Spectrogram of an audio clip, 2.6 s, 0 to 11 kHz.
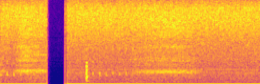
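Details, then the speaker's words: Microsoft LifeCam Cinema HD setup, standard USB microphone sampling lowered to 22 kHz to avoid the camera's high-pitch noise: only a low steady hiss, faint hum and one brief dropout, no whine; normal quiet microphone background. "all right so that's uh that's my fix for this particular high-pitch noise issue with the lifeam cinema HD"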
